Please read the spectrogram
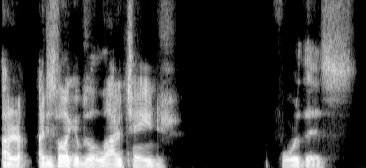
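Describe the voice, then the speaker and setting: A man co-hosting a podcast, talking casually in a halting, hesitant way and qualifying himself. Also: low-pitched, no room sound, studio quality. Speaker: podcast co-host.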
